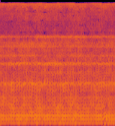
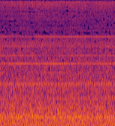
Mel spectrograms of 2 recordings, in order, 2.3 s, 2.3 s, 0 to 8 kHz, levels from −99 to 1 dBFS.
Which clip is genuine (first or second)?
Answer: second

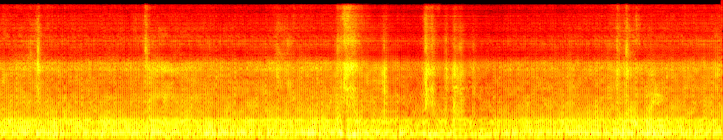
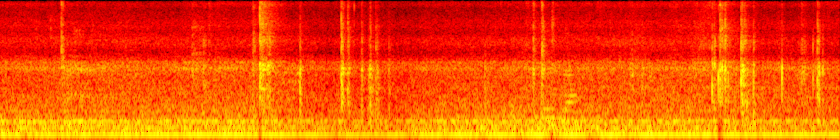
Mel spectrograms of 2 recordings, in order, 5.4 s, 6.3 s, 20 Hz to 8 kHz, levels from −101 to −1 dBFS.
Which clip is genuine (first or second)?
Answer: second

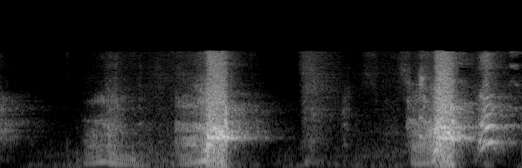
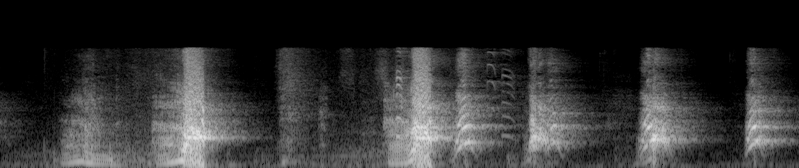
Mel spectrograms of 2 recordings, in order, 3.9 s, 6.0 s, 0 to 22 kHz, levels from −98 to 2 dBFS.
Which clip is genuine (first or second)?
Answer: second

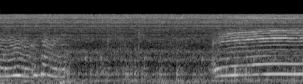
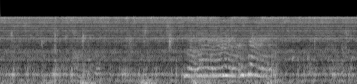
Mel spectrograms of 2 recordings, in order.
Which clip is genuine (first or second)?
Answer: first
